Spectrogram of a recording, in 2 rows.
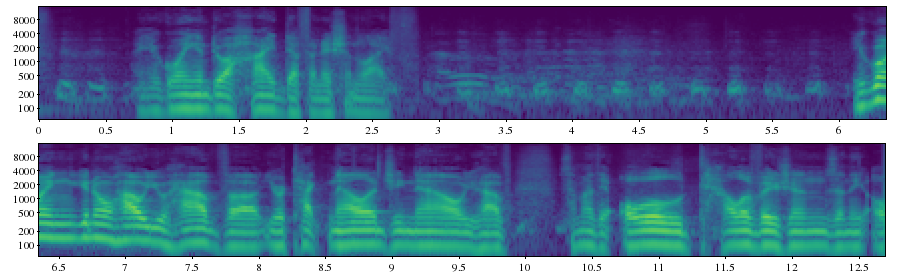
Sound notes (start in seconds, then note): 3.0 audience chuckling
